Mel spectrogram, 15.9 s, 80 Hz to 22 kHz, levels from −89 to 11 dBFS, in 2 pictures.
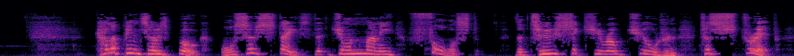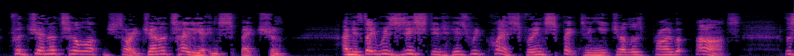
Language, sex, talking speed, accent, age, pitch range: English, male, 120 wpm, British, 50-69, 170-255 Hz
